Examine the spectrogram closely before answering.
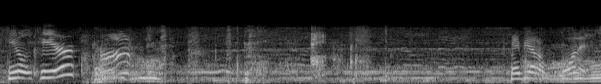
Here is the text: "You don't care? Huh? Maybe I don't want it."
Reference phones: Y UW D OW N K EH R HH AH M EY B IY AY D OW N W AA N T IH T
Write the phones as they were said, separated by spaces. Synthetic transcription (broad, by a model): Y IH D OW N K EH R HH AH M EY B IY AY D OW N W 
